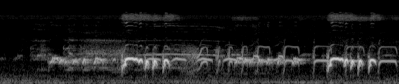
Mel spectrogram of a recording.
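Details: Loud local zebra dove used to lure other birds: a soft murmur runs into bursts of rapid hooked cooing notes, rolling and stuttered, in two main bouts.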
